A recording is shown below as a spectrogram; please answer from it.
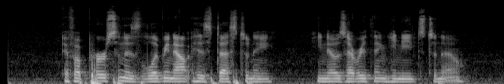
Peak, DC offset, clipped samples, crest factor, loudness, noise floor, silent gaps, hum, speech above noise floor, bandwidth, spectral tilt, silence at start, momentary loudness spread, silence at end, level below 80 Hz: -4 dBFS; under 0.1%; under 0.1%; 18 dB; -23 LUFS; -45 dBFS; none; none; 23 dB; 15.5 kHz; -5.5 dB/octave; 0.1 s; 10 LU; 0.3 s; -34 dBFS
